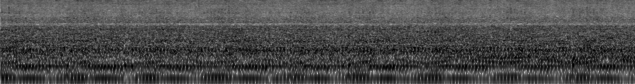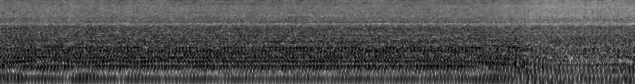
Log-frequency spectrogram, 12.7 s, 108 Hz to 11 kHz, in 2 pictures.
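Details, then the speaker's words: Craftsman 179cc 22-inch snowblower (Powermore engine, previously surging), idling off choke after Seafoam was added, smoky at first. Steady buzzing drone with only a very subtle irregularity, no hunting or surging; normal, smooth idle. "It has a little bit of a slight, I don't know if you guys can hear, it's very subtle. It actually idles pretty nice. Not too shabby."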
